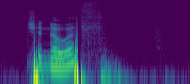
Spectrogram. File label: "Chynoweth" Cornish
